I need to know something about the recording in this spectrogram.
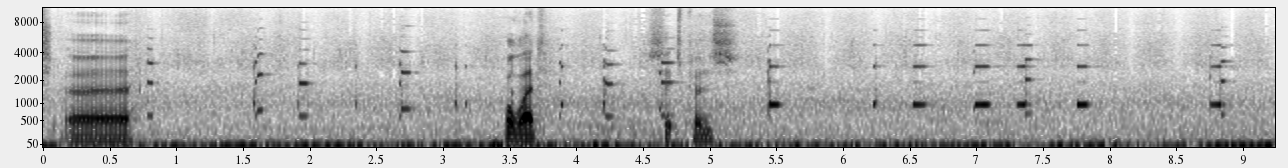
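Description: A metal detector gives a long tone, then short, quick beeps.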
